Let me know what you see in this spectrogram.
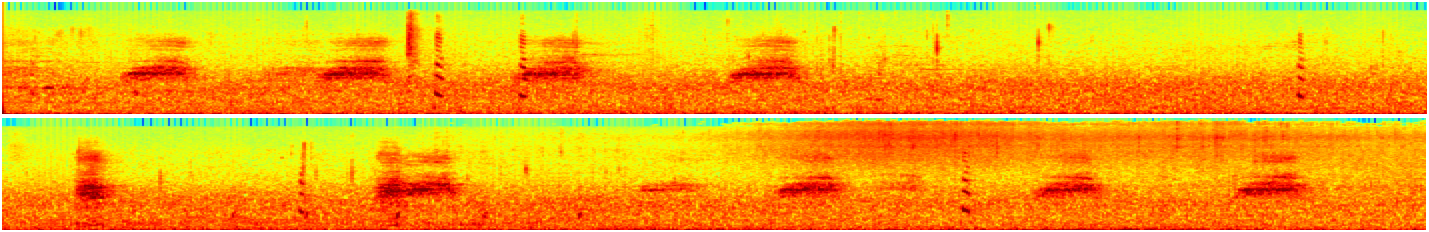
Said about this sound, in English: I haven't seen the ducks yet. Oh, there's the ducks.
